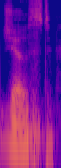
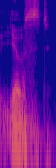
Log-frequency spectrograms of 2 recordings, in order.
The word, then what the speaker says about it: Jost: assume that his surname, it's spelled Jost, and he pronounces it Jost, but I assume that it's Dutch, and it would be pronounced by the Dutch as Joost.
